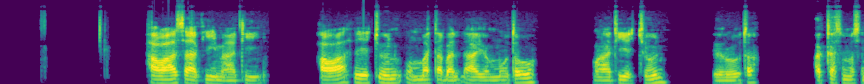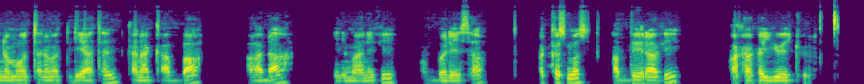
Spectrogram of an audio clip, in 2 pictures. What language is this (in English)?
Oromo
